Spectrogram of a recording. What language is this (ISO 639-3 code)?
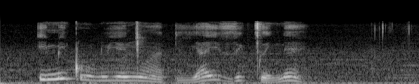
xho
